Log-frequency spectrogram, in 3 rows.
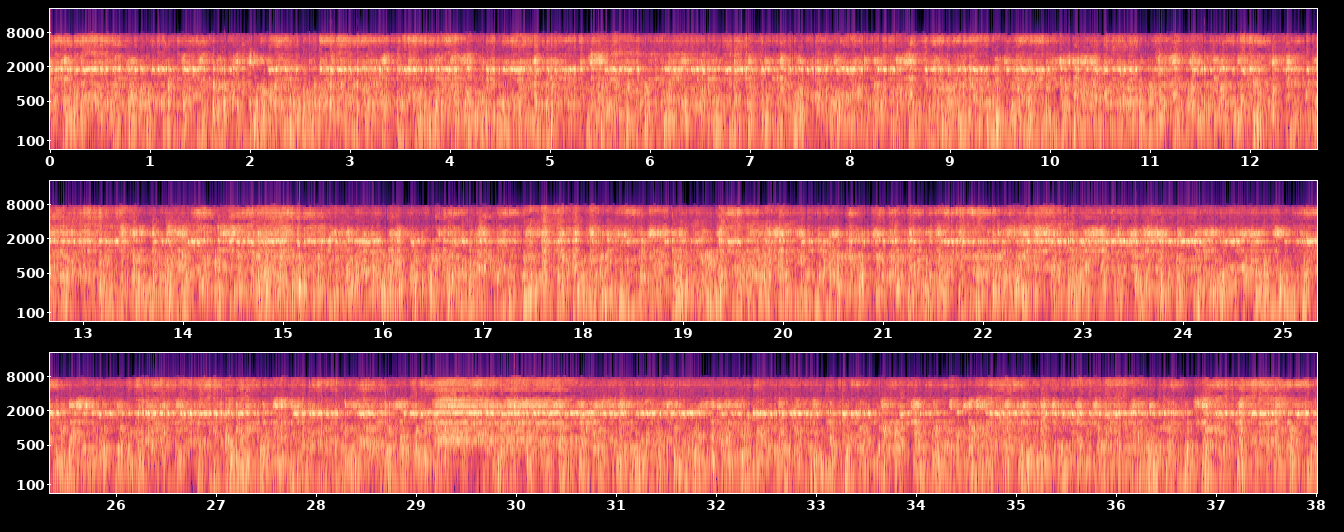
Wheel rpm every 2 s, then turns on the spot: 160, 160, 160, 160, 160, 160, 160, 160, 160, 160, 160, 160, 160, 160, 160, 160, 160, 160, 160.
none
